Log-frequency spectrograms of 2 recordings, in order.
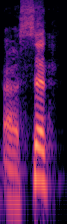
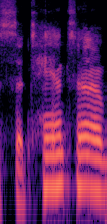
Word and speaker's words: Satanta: with you um and set sometimes it's written a Satanta but that's not how you pronounce set settin means white bear um and this was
